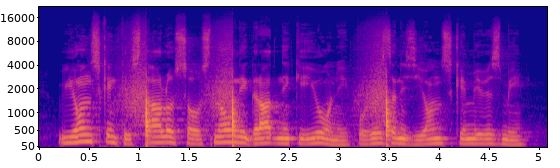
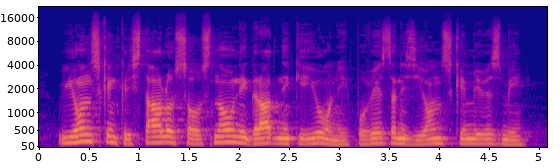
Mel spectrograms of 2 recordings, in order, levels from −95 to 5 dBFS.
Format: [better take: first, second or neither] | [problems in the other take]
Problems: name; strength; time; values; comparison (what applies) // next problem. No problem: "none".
second | background sound (Thump, thud); 2 dB below the speech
